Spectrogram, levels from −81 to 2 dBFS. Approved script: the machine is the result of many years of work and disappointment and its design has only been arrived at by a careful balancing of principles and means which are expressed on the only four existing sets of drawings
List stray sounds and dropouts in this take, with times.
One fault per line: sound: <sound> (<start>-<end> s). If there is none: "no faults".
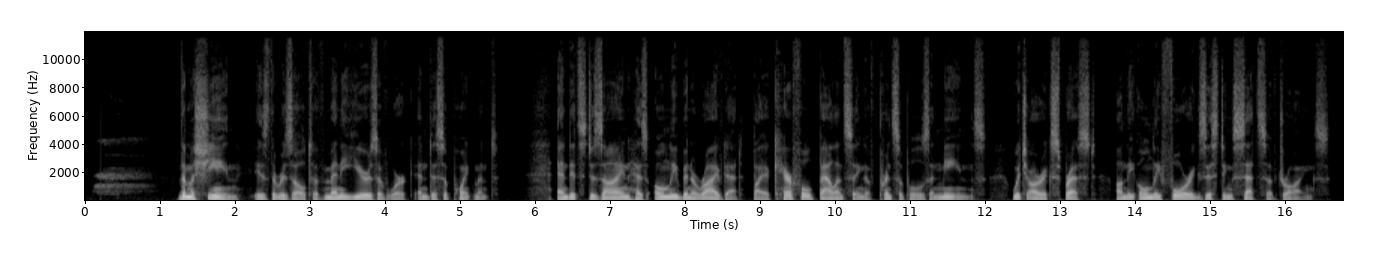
sound: sigh (0.1-1.0 s)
